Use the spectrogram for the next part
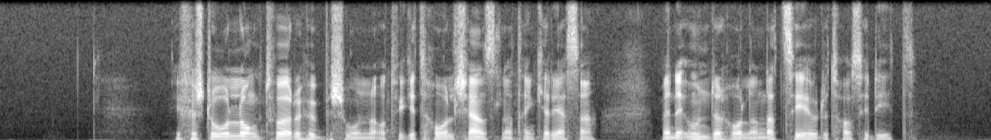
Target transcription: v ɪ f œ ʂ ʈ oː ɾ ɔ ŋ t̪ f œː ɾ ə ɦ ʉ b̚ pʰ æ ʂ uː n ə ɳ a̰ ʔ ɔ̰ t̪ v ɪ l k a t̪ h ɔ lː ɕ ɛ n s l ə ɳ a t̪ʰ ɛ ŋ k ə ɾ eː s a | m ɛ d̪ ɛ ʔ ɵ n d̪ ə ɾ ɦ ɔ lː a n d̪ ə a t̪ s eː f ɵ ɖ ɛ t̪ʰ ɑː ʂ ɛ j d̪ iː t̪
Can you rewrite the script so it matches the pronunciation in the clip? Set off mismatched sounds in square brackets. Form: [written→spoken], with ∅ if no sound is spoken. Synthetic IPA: v ɪ f œ ʂ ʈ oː [ɾ→ɭ] ɔ ŋ t̪ f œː ɾ ə ɦ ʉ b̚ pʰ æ ʂ uː n ə ɳ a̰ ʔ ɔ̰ t̪ v ɪ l k [a→ə] t̪ h ɔ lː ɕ ɛ n s l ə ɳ a t̪ʰ ɛ ŋ k ə ɾ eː s a | m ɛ d̪ ɛ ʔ ɵ n d̪ ə ɾ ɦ ɔ lː a n d̪ ə a t̪ s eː [f→h] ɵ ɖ ɛ t̪ʰ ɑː ʂ ɛ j d̪ iː t̪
